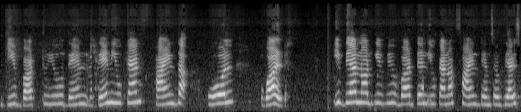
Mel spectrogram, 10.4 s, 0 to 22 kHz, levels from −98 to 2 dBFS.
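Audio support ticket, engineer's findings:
Echo leak: delayed copy of the speech trailing it by 320 ms, at 0.1–0.4 s, 1.76–1.98 s, 2.45–2.52 s, 4.97–5.02 s and 7.46–7.54 s. Strongest at 1.76 s, moderate at 7.46 s, barely audible elsewhere. Short scraps. Likely far-end loudspeaker pickup not fully cancelled by that side's echo canceller, with the residue returned down the line.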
